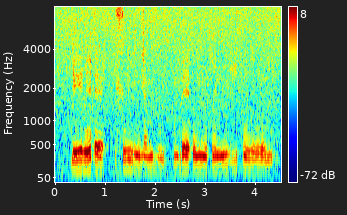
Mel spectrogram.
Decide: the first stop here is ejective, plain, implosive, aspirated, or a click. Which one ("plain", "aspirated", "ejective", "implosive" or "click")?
implosive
